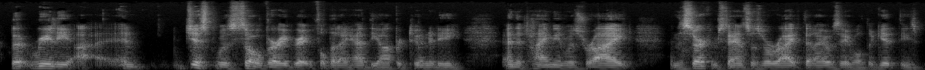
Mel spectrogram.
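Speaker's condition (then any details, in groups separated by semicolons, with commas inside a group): No condition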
